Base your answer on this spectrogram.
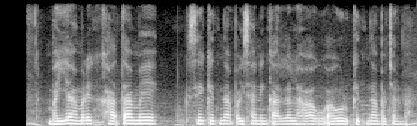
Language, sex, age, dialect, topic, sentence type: Bhojpuri, male, 25-30, Western, banking, question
